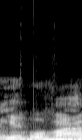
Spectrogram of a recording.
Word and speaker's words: Yehová: Mas aí a pessoa fica pensando, mas por que então Yehová você está considerando como correto? Vamos falar sobre isso agora. Ierro forma a primeira sílaba e Vá a segunda sílaba.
